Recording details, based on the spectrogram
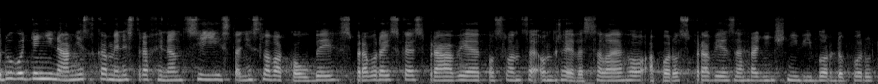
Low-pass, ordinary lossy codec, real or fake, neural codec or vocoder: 9.9 kHz; Opus, 16 kbps; real; none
